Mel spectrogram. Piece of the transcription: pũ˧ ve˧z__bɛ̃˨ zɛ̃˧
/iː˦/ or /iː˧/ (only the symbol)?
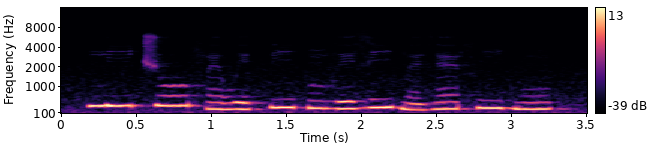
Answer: iː˦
